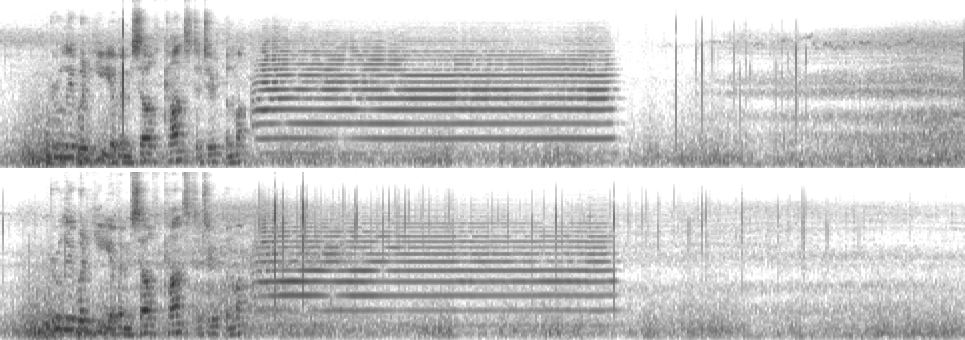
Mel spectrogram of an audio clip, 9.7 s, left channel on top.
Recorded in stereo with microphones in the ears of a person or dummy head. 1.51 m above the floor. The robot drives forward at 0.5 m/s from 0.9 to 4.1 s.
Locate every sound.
0.5 s a man speaking: 85° right, 2.5 m; by 2.4 s 70° right (ahead or behind), 2.5 m
2.5 s a trumpet: 5° right (ahead or behind), 1.0 m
